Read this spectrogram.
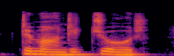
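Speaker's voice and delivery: plain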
